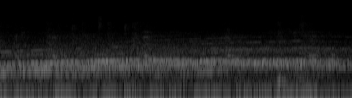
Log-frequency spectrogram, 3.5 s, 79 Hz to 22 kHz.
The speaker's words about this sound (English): Just about 3 hours after I met the president, Iran launched more missiles at Israel. Here's what the air raid sirens sounded like.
